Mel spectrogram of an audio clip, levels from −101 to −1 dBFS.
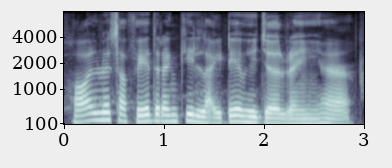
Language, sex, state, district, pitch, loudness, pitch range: Hindi, male, Jharkhand, Garhwa, 150 Hz, -13 LUFS, 120-165 Hz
